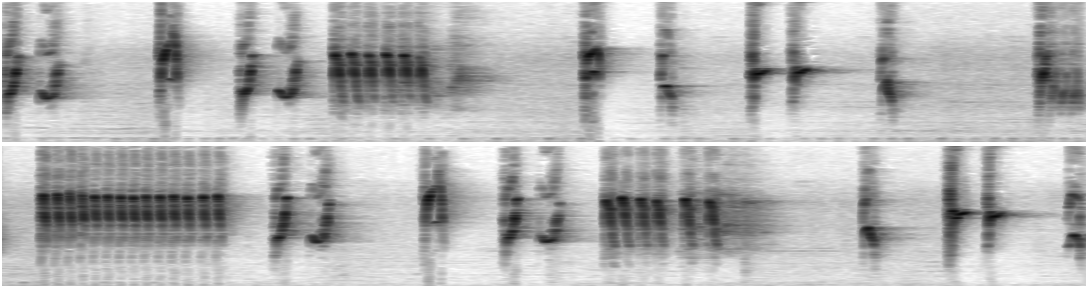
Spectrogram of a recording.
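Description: A Sooty-headed bulbul sings in high, sharp chirps broken by rapid buzzy trill bursts of about a second, repeated without pause; a faint low hum underlies it.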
